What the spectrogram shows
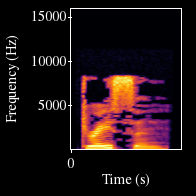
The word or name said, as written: drayson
